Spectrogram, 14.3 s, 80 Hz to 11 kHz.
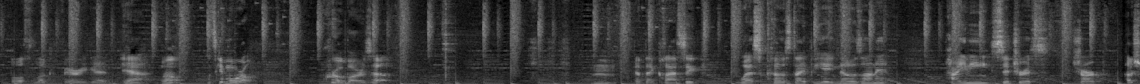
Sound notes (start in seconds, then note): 6.0 sniffs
